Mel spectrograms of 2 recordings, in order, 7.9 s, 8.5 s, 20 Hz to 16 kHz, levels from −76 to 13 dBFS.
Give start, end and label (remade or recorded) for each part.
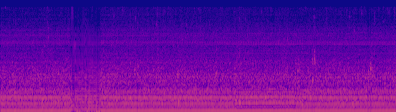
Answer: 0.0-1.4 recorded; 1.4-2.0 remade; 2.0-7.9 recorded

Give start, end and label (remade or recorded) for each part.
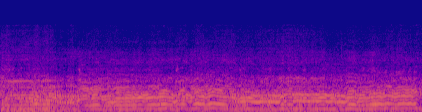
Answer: 0.0-8.5 recorded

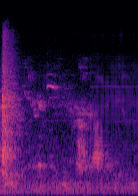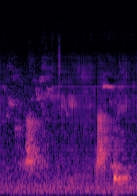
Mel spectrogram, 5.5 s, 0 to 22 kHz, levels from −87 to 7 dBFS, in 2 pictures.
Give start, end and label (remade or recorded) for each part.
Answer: 0.0-1.8 recorded; 1.8-2.9 remade; 2.9-3.8 recorded; 3.8-5.5 remade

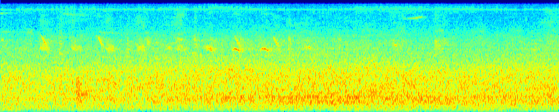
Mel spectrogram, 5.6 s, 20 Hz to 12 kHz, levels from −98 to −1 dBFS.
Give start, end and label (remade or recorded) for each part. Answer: 0.0-4.5 remade; 4.5-5.0 recorded; 5.0-5.6 remade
